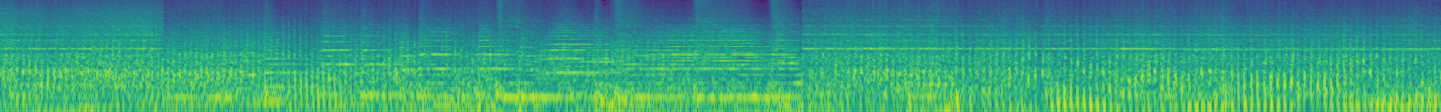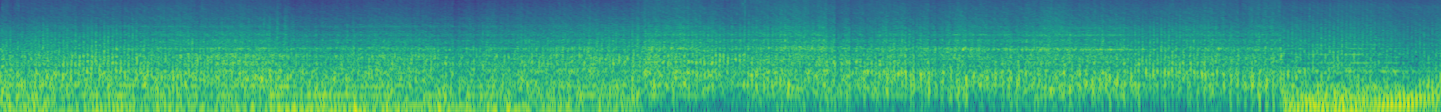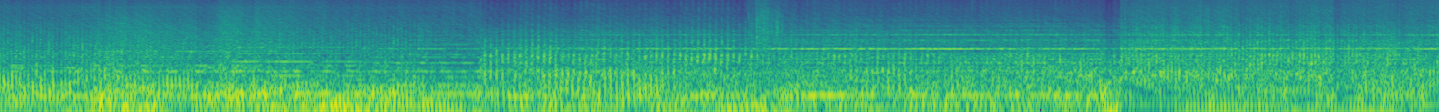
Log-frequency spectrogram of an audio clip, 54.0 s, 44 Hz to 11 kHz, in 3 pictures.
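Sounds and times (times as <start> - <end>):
helicopter rotor chop: 0.0 - 54.0
turbine whine: 10.0 - 54.0.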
